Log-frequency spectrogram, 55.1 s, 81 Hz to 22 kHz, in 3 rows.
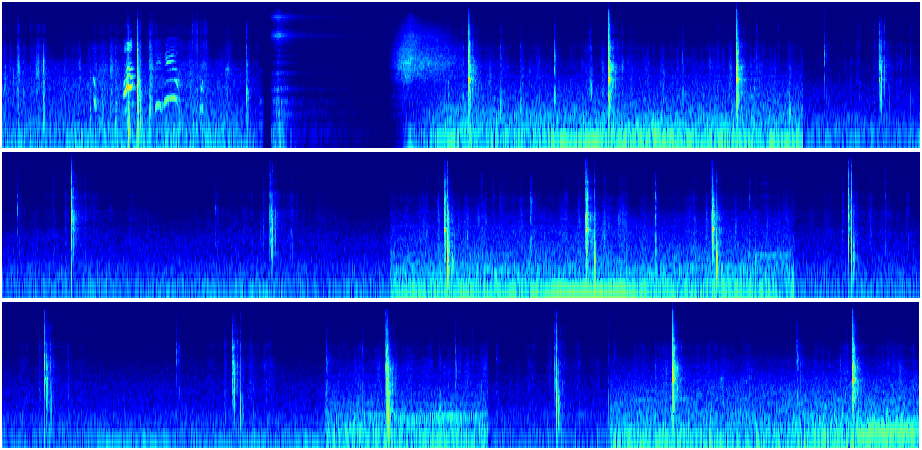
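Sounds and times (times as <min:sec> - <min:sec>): bat striking ball: 0:09.0 - 0:09.6, 0:27.2 - 0:27.5, 0:30.0 - 0:30.3, 0:32.5 - 0:32.8, 0:44.3 - 0:44.6, 0:50.1 - 0:50.4, 0:53.7 - 0:54.0.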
